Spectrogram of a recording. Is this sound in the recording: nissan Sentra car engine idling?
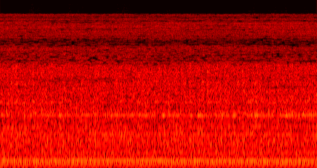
yes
